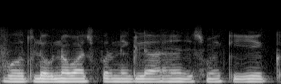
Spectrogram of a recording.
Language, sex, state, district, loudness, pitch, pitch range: Hindi, male, Bihar, Katihar, -15 LUFS, 130 Hz, 130-135 Hz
